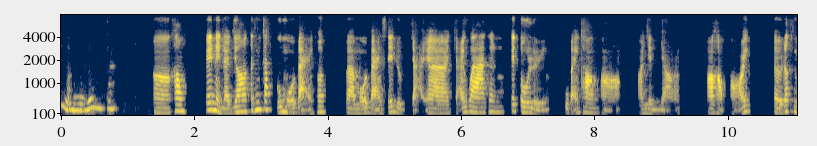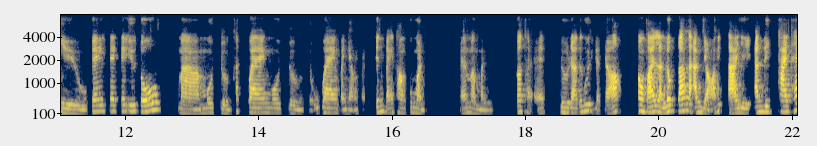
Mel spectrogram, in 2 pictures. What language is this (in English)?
Vietnamese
